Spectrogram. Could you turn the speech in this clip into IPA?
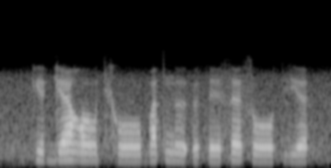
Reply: kʲ ɛ ɡʲ æ ʁ oː tʲ x oː b a t ŋ ɘ ʔ ʏ t ɾ e s ɛ s oː t zʲ ɛ

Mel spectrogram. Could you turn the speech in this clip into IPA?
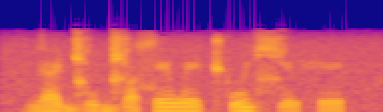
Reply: ɡ æ˦˨ d͡ʑ u˧ d͡ʑ ɒ˨ s e˦ w e˧ t͡ʃʼ u˦˨ j ɕ e˨ l h e˧

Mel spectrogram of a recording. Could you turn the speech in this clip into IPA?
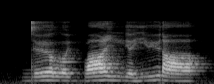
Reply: d ø lˠ y b ɑ i̯ mʲ œ j y ɾ ɑ

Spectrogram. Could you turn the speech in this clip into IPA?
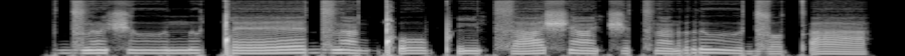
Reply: d͡z ə̃ ʃ ɯː n ɯ ǃ ɛː d͡z ã ǃʼ o pʼ ĩ t͡s a ʃ ã t͡ʃ ə t͡s ã r ɯː d͡z ɔ tʼ a

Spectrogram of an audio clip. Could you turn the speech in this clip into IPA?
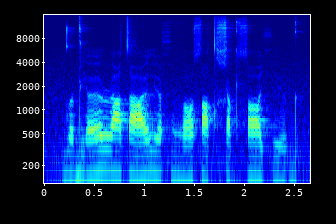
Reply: d̪ o ɖ j œ ɹ e tˤ j œ l y ħ ɦ o sˤ œ tˤ ɕ y ɖ sˤ œ ç y ɖ

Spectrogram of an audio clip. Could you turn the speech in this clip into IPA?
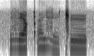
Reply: z ɛ˦ qʼ i̤˦ z ɛ̤˨ ǁ ʏ˦

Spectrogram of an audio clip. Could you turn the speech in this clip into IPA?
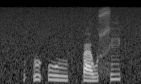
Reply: ʔ u˦˥ ʔ w uː˨˩ k̚ p a˩˦ w s i˥˩ t̚

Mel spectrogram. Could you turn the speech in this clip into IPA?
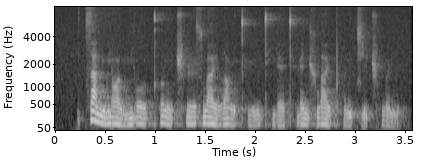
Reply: t͡s a˥˧ n l j ɑ˥˧ ʊ̯ m j o˥˧ ʊ̯ kʰ ɤ˥˩ ŋ ʈ͡ʂʰ ɻ̩˥ s w a˥˧ ɪ̯ l ɑ˥˩ ŋ t̪ʰ y˧˥ n t̪ʰ j ɛ˧˥ t̪ʰ ɥ ɛ˥˧ n ʂ w a˥˩ ɪ̯ pʰ ə˧˥ n t͡ɕ i˨˩ ʈ͡ʂʰ w ə˥˩ n

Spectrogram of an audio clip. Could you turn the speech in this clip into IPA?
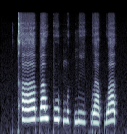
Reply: kʰ aː˦˥ b a˥˩ w p u˥˩ ʔ m ɯ˨˩ k̚ m iː˨˩ k̚ l a˨˩ p̚ w a˥˩ t̚

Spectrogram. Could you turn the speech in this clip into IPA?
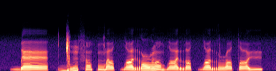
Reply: ɡ͡b æ˦˨ | ɡ͡ǀ ũ˦ s ĩ˨ tˤ ŋ͡m æ˨ tˤ dˤ e˧ r ʕ õ˦˨ dˤ æ˨ r u˨ tˤ dˤ u˧ r ʕ u˨ tˤ w y˨˦

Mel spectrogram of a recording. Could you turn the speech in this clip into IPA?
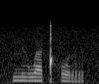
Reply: n ɨ w ɐ ǃʰ o r

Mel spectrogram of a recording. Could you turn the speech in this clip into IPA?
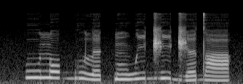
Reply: u˦ n ɔ˦ ɡ͡b u˦˨ l ɛ˧ k͡p ũ˧ w i˦ d͡ʒ i˦˨ d͡ʒ ɛ˨˦ d a˧

